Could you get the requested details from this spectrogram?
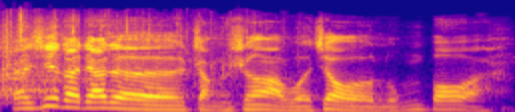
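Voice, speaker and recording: A man's voice: fairly high pitch, brisk, a faint crowd. A young man from Xinjiang performing a stand-up routine on a live comedy stage, telling stories with stammering repeats. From Xinjiang, China. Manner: animated storytelling with stammering repeats. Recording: live stage recording with audience noise.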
